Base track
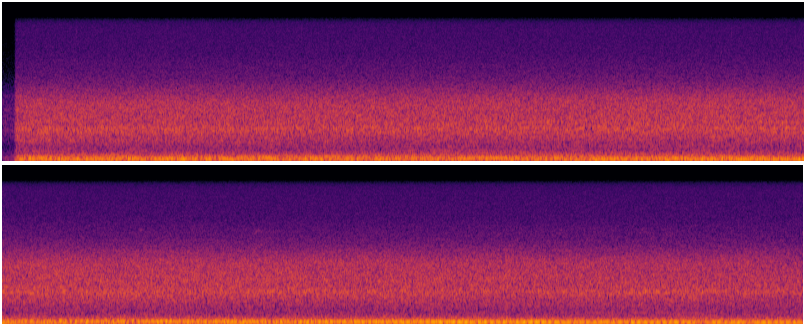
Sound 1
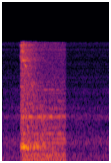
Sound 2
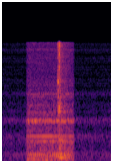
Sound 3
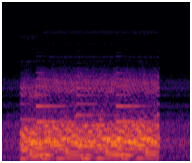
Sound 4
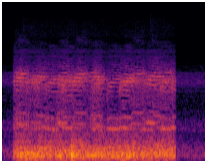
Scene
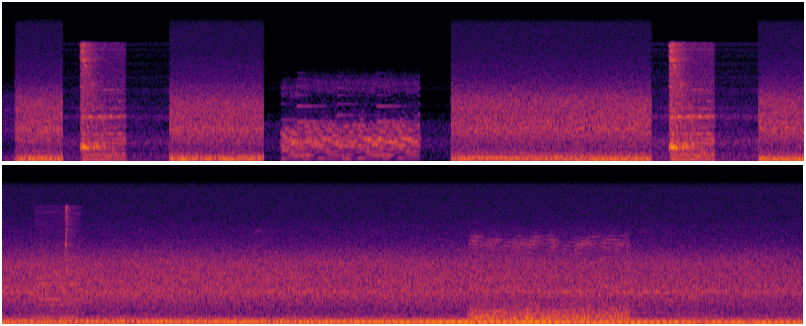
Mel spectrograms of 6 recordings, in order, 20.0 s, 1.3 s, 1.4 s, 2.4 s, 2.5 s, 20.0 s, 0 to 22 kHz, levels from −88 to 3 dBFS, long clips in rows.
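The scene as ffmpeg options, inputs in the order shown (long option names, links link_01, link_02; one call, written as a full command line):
ffmpeg -i bed.wav -i cue0.wav -i cue1.wav -i cue2.wav -i cue3.wav -filter_complex "[1:a]asplit=2[link_01][link_02];[0:a]volume=-6.5dB[link_03];[link_01]equalizer=frequency=1200:width_type=o:width=0.21:gain=-2.5[link_04];[2:a]alimiter=level_in=10dB:limit=-1dB:release=50:level=0:latency=1[link_05];[4:a]lowpass=4500[link_06];[link_03]asplit=4[link_07][link_08][link_09][link_10];[link_07]atrim=end=0.754[link_11];[link_04]atrim=end=1.34,asetpts=PTS-STARTPTS,volume=-3.5dB[link_12];[link_08]atrim=start=2.086:end=3.264[link_13];[3:a]atrim=end=2.35,asetpts=PTS-STARTPTS,volume=-11dB[link_14];[link_09]atrim=start=5.606:end=8.114[link_15];[link_02]atrim=end=1.34,asetpts=PTS-STARTPTS,volume=-0.5dB[link_16];[link_10]atrim=start=9.446[link_17];[link_05]atrim=end=1.36,asetpts=PTS-STARTPTS,volume=-16dB,afade=type=in:duration=0.004:curve=hsin,afade=type=out:start_time=1.356:duration=0.004:curve=hsin,adelay=10120[link_18];[link_06]atrim=end=2.54,asetpts=PTS-STARTPTS,volume=-7dB,afade=type=in:duration=0.004:curve=hsin,afade=type=out:start_time=2.536:duration=0.004:curve=hsin,adelay=15710[link_19];[link_11][link_12]acrossfade=duration=0.004:curve1=hsin:curve2=hsin[link_20];[link_20][link_13]acrossfade=duration=0.004:curve1=hsin:curve2=hsin[link_21];[link_21][link_14]acrossfade=duration=0.004:curve1=hsin:curve2=hsin[link_22];[link_22][link_15]acrossfade=duration=0.004:curve1=hsin:curve2=hsin[link_23];[link_23][link_16]acrossfade=duration=0.004:curve1=hsin:curve2=hsin[link_24];[link_24][link_17]acrossfade=duration=0.004:curve1=hsin:curve2=hsin[link_25];[link_25][link_18][link_19]amix=inputs=3:normalize=0" out.wav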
